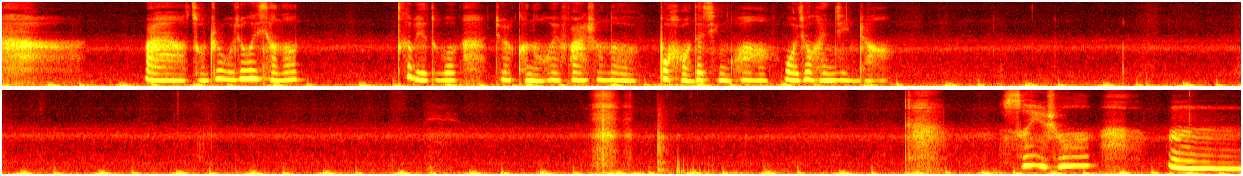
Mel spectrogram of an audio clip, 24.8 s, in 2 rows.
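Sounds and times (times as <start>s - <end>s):
fast heartbeat: 0.4s - 4.6s, 5.3s - 22.6s, 23.2s - 24.1s
speech: 1.4s - 3.1s, 4.0s - 9.0s, 22.9s - 24.7s.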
